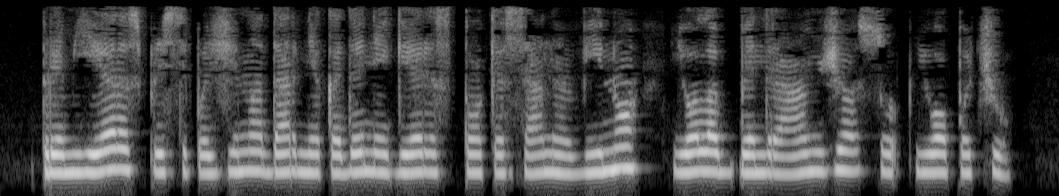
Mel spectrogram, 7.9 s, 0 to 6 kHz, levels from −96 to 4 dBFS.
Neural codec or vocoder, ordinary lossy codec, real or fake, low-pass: none; MP3, 32 kbps; real; 5.4 kHz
